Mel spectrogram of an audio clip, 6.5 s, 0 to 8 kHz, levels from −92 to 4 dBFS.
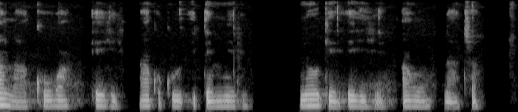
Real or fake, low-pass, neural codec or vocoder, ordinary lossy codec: real; none; none; none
